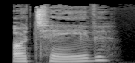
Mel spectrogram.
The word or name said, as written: ottave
